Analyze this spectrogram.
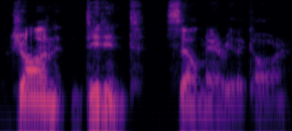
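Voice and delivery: long emphatic "didn't", the rest low; stress on DIDN'T. Shown as a demonstration. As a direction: hit "didn't" hard, slow the sentence. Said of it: "you put the emphasis on each".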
